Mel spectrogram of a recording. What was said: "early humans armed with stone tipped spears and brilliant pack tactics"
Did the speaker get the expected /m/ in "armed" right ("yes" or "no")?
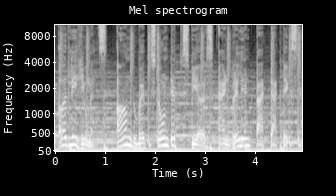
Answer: yes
